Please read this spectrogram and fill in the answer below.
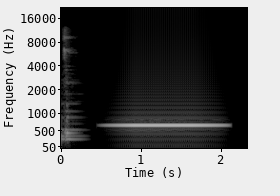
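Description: The tail of strummed ukulele-like intro music dies away, then a single steady electronic test-tone beep, the kind played with TV colour bars, holds for about a second and a half and cuts off.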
